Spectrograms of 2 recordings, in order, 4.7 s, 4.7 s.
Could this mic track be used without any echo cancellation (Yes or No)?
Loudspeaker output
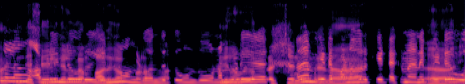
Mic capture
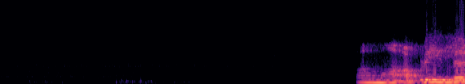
Yes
